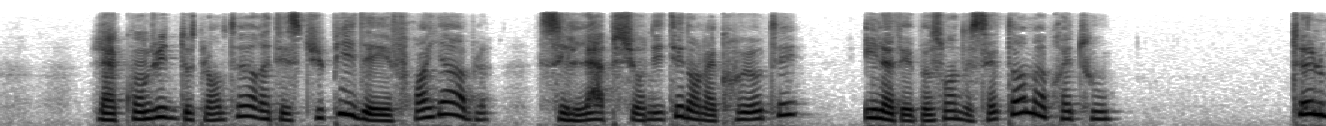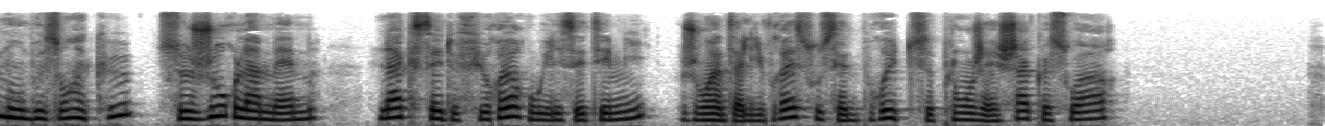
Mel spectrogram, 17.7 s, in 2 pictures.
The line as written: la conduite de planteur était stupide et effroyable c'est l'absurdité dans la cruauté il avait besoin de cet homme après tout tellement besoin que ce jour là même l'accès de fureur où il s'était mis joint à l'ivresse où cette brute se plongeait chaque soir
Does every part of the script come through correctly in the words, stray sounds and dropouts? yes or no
yes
